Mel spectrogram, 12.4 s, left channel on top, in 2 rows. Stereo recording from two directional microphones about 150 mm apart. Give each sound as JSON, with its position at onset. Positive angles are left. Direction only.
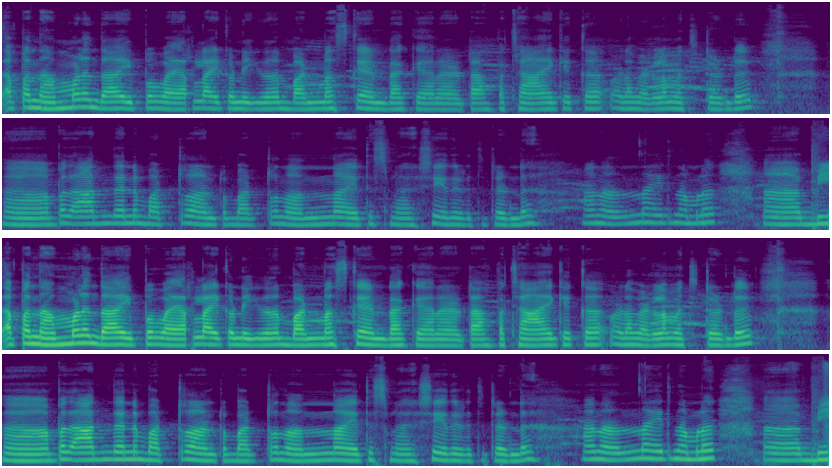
{"t": 0.0, "sound": "speech", "side_deg": -30}
{"t": 10.6, "sound": "a woman's voice", "side_deg": -45}
{"t": 11.9, "sound": "speech", "side_deg": -5}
